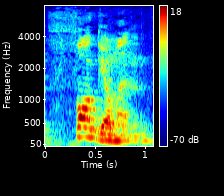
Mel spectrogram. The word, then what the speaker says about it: Fogelman: E ele é dirigido por Dan Fogelman. Não sei se é isso a pronúncia correta. É esse mesmo.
